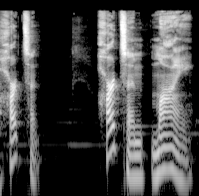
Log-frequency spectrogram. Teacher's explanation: hearts 跟 in 连在一起叫 hearten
